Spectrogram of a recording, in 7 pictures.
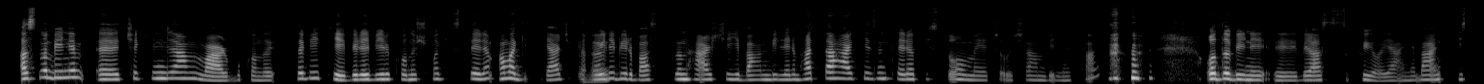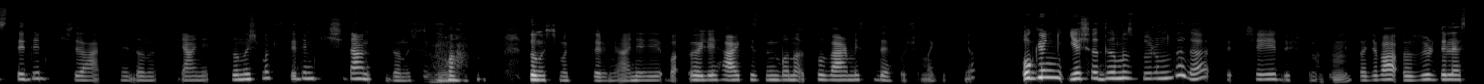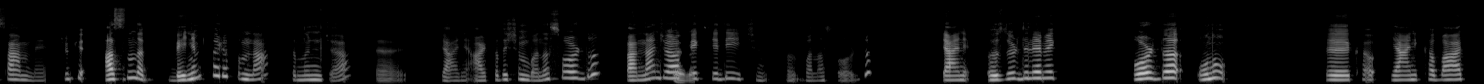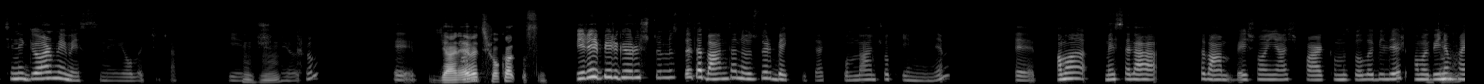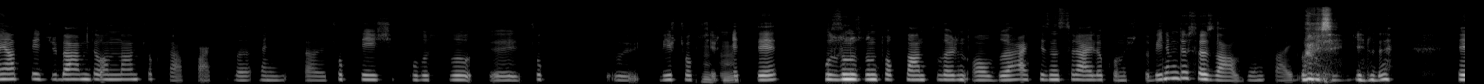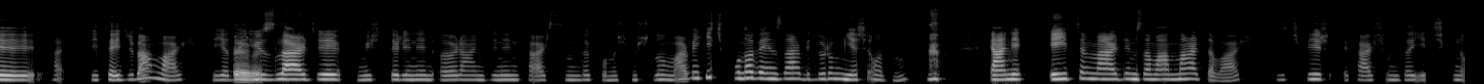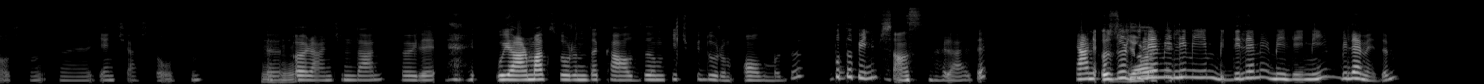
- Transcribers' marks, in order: chuckle; laughing while speaking: "danışmam"; other background noise; laughing while speaking: "bir şekilde"; chuckle; chuckle
- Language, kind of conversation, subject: Turkish, advice, Aile ve arkadaş beklentileri yüzünden hayır diyememek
